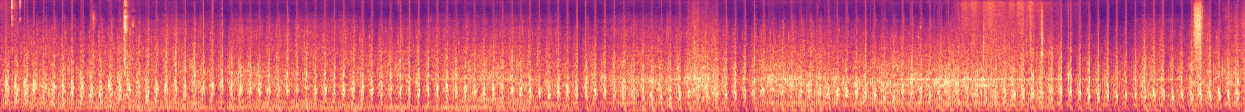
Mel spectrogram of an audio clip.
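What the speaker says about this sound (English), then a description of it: "Oh, that helicopter's right over us." A helicopter in a video game hovers directly overhead, its loud, steady rotor drone filling the whole stretch without a break.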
